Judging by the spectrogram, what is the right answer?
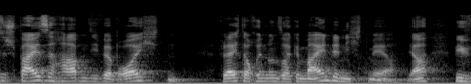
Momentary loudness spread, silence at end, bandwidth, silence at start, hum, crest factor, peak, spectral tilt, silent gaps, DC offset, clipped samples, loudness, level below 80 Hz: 8 LU; 0 s; 11 kHz; 0 s; none; 20 dB; -6 dBFS; -4.5 dB/octave; none; 2%; under 0.1%; -25 LUFS; -58 dBFS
